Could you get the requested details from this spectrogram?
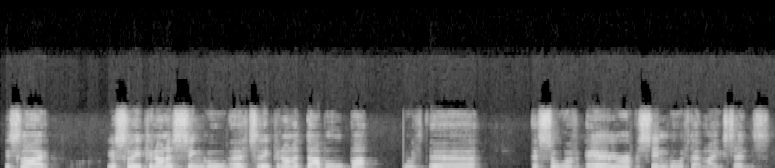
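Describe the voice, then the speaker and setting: A man around forty with a lowish voice, chatting casually with mates. His talk is slangy and sweary, and it comes through a dull, lo-fi online voice chat. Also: normal speed. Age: about 40.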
